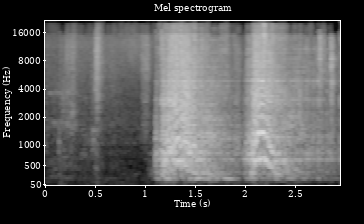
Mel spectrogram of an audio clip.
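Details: Hyundai walk-behind lawn mower pushed forward: harsh rasping grate with squealing edge each time it rolls, from a dry freewheel clutch in the drive system, fixed by removing the wheel and lubricating it.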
